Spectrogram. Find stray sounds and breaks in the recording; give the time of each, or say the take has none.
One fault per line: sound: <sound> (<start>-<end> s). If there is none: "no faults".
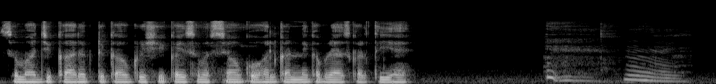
sound: laugh (5.4-6.9 s)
